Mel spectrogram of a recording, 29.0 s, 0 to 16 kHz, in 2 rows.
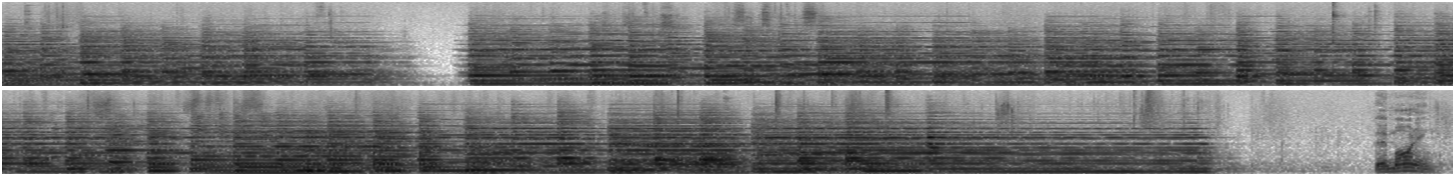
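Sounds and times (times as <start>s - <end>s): church keyboard music: 0.0s - 29.0s.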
